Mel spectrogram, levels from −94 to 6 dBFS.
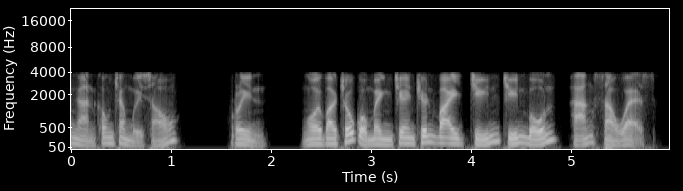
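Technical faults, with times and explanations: No technical faults heard.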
